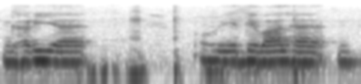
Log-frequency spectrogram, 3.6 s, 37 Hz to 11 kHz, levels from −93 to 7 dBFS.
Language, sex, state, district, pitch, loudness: Hindi, male, Bihar, Saharsa, 165 Hz, -24 LUFS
